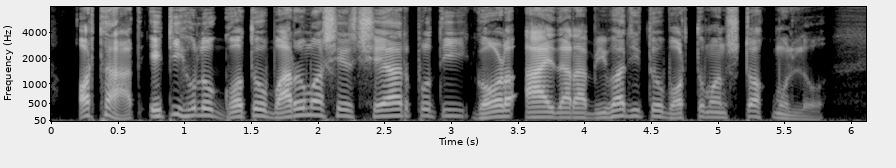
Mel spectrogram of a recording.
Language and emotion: Bengali, neutral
